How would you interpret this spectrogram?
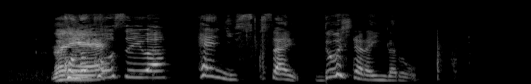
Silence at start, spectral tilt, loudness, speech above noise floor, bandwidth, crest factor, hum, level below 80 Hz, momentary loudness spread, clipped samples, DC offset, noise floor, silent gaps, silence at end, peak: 0.5 s; -2.5 dB/octave; -26 LUFS; 53 dB; 11.5 kHz; 24 dB; none; -86 dBFS; 21 LU; under 0.1%; under 0.1%; -81 dBFS; none; 1.25 s; -6 dBFS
